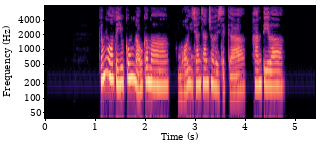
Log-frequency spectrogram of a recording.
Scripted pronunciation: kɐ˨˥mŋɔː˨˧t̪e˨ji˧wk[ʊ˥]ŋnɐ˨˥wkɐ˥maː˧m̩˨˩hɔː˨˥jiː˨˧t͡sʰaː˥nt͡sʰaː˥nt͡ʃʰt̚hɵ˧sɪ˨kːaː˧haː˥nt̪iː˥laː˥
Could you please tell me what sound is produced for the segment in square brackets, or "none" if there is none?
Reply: ʊ˥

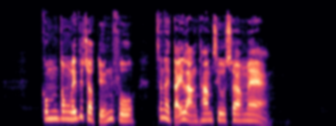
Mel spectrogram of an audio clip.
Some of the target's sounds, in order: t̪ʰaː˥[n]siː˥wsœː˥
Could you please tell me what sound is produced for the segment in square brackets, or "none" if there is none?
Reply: m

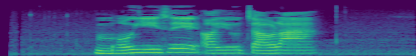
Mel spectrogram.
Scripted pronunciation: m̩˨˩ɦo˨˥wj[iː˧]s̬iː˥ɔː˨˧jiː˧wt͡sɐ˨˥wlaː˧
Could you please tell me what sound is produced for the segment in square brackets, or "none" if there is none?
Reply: iː˧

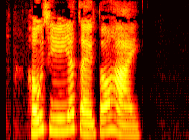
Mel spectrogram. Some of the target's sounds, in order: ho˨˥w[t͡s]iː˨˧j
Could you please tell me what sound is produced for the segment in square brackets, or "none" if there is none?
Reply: t͡sʰ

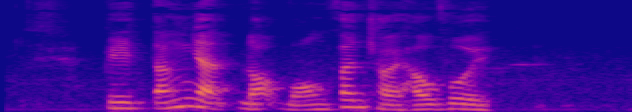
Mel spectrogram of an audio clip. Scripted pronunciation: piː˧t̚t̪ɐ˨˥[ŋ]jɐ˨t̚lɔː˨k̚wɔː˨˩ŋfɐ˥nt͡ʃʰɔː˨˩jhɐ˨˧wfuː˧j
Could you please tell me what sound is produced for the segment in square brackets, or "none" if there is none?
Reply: ŋ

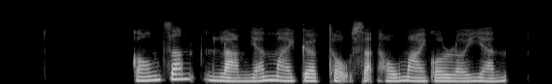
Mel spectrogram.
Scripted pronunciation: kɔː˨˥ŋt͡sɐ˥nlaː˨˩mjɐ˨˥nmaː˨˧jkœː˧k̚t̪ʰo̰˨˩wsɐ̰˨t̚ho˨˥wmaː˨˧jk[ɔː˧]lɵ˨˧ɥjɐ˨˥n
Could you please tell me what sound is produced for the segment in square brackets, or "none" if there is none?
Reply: ɔː˧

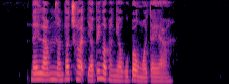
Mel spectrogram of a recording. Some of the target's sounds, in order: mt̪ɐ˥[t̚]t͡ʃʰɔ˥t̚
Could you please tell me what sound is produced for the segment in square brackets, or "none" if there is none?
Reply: k̚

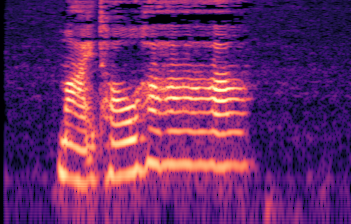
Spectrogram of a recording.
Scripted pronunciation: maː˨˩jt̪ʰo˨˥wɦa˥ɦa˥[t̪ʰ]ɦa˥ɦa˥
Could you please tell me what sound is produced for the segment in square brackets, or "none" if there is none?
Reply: none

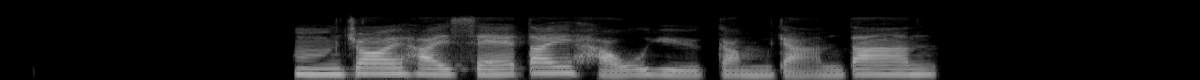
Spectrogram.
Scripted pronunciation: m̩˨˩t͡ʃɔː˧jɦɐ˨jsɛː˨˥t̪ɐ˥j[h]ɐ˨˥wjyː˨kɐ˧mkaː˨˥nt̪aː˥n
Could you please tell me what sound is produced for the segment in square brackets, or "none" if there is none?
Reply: h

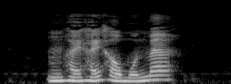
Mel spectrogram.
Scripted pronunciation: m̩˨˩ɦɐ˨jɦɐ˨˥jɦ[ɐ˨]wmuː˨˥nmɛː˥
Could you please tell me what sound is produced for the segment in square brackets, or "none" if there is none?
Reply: ɐ˨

